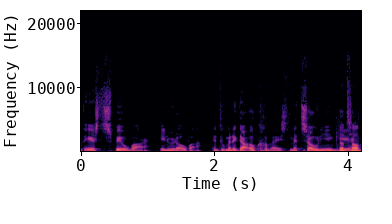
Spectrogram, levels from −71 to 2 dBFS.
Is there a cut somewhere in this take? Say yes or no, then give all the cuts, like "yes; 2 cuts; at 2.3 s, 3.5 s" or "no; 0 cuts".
yes; 1 cut; at 1.9 s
